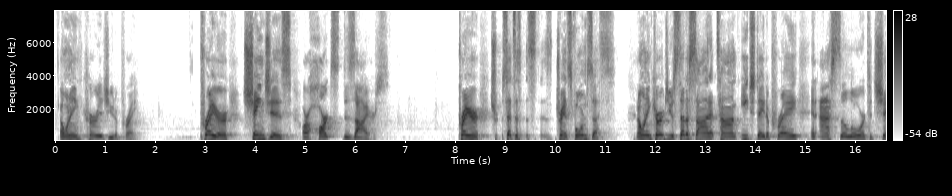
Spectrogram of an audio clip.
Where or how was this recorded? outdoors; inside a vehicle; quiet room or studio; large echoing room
large echoing room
